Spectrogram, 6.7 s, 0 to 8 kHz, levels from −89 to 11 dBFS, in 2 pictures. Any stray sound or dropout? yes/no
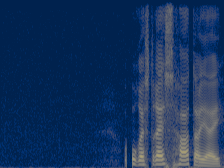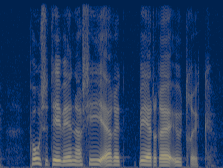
yes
